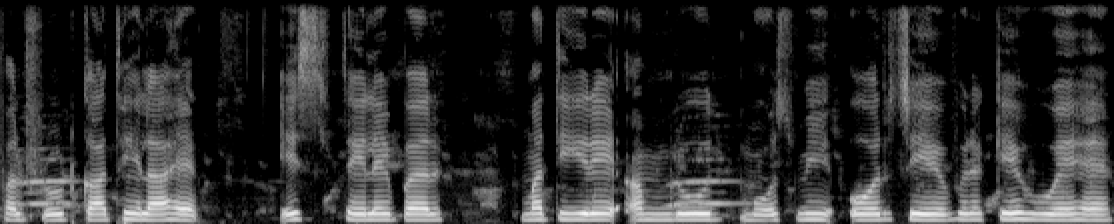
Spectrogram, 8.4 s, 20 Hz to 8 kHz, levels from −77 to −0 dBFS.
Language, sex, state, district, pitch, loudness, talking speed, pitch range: Hindi, female, Rajasthan, Jaipur, 200 Hz, -13 LUFS, 115 wpm, 195-210 Hz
